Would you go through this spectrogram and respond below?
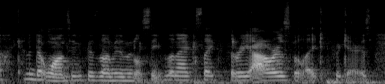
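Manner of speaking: ordinary talk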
